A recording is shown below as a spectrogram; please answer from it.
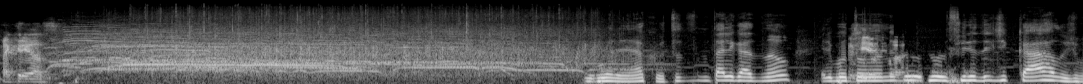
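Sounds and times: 
speech: 0.0 - 0.8, 5.8 - 10.8
crowd applauding: 0.6 - 7.0.

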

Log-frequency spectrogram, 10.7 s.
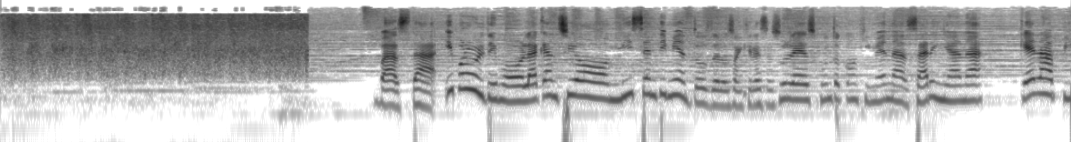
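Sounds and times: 
applause: 0.0 - 3.1
speech: 3.8 - 10.7.

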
